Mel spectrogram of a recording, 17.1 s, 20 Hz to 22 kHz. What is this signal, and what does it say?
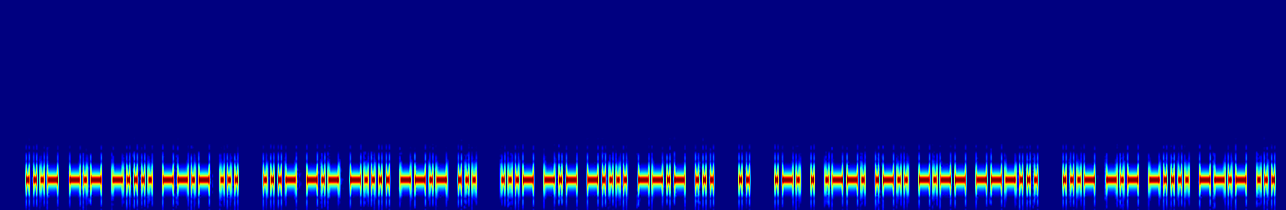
Morse code, heard as a keyed tone, about 25 wpm, 600 Hz. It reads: VK6QS VK6QS VK6QS I REPLY: VK6QS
